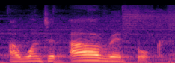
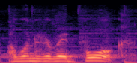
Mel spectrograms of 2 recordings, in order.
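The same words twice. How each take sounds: First: The stress is on the word a. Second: The stress is on the word book.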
